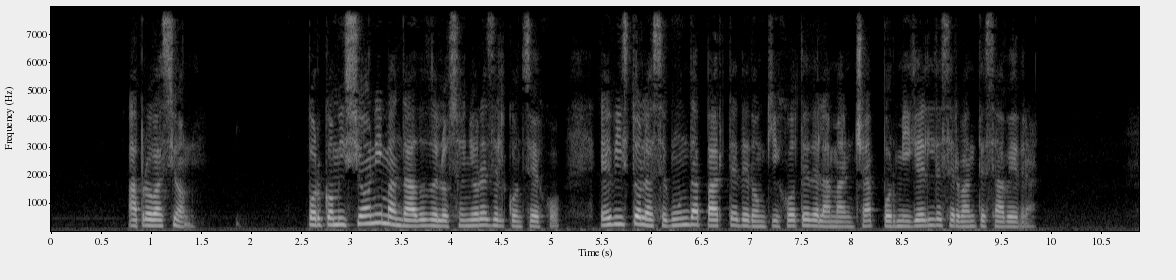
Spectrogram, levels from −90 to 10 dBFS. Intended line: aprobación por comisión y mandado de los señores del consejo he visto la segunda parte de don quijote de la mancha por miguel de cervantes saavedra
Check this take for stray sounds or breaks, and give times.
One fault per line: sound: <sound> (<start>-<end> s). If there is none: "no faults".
no faults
